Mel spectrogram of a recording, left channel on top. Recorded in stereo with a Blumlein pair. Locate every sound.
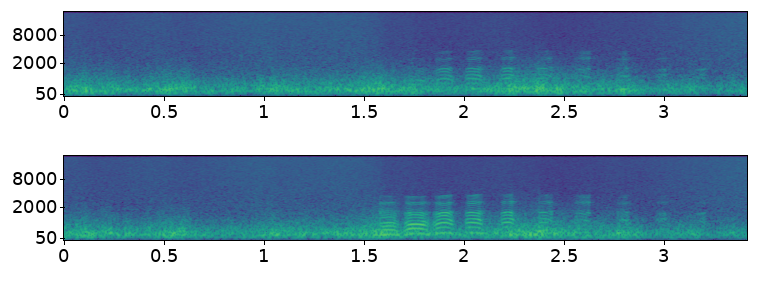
1.6 s laughter: 50° right; by 3.3 s 5° right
